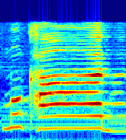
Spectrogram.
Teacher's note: ಮುಖ ನಲ್ಲಿ ಖ ಮಹಾಪ್ರಾಣ ದೀರ್ಘ ಬಂದ ನಂತರ ಅದರ ಮೇಲೆ ಆಘಾತ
